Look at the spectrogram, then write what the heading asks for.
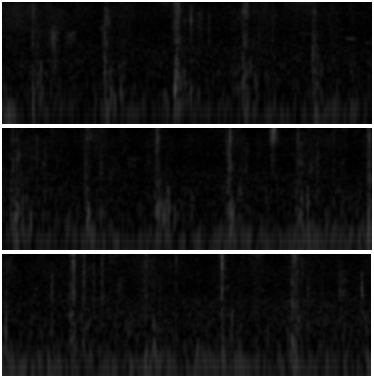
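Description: Slow, regular footsteps of a woman walking head bowed along a narrow mountain road, each step a crisp scuff or tap on the hard surface, over a faint continuous background hiss with no voices.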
